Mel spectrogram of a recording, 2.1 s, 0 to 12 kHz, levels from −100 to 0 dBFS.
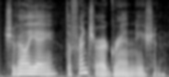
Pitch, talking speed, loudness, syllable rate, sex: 130 Hz, 200 wpm, -17 LUFS, 5.7 syllables/s, male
